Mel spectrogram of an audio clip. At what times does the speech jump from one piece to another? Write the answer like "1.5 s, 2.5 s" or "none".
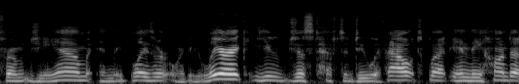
2.5 s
